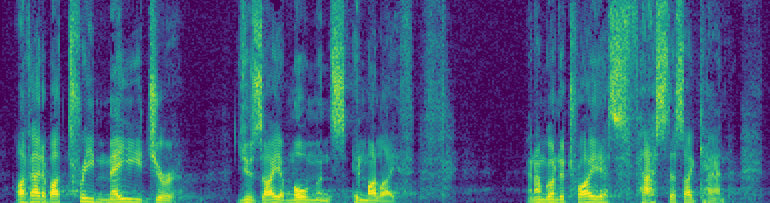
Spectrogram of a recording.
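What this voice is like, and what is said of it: Norwegian accent. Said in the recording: “I even come with a Norwegian accent. So it's going to be harder for you to listen.”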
